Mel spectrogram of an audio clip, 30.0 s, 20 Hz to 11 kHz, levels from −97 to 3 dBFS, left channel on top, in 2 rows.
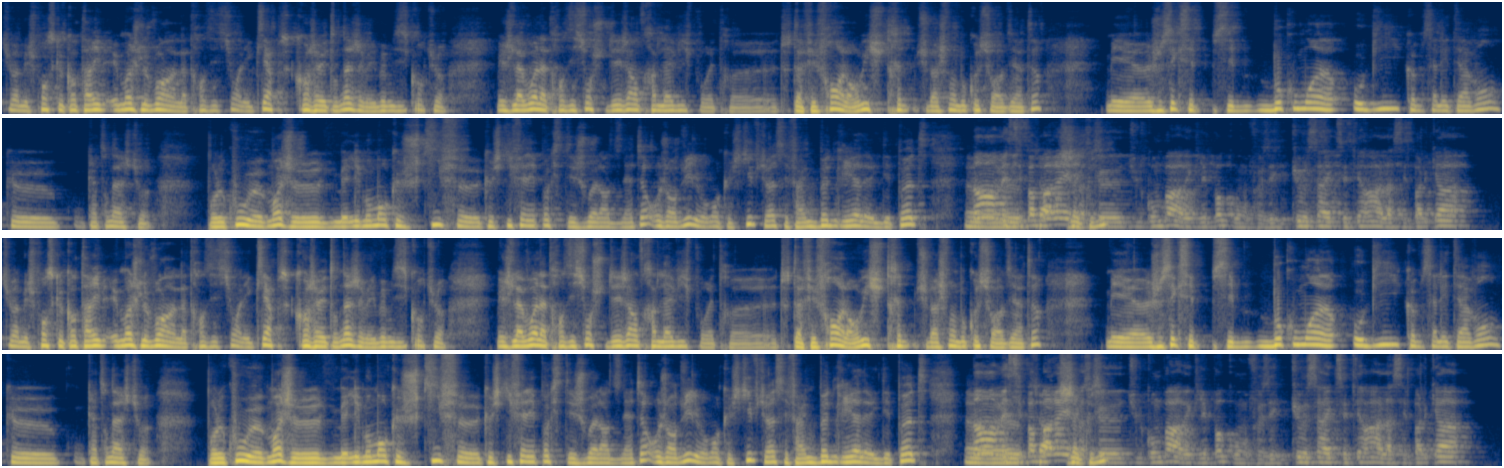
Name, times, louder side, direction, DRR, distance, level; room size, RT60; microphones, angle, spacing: voice 1, 0.0-16.8 17.1-26.1, right 3 dB, 90° right, 0.7 m, -19 dB
voice 2, 24.6-29.6, right 1 dB, 60° right, 4.7 m, -31 dB
22.5 x 12.0 x 4.2 m
head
